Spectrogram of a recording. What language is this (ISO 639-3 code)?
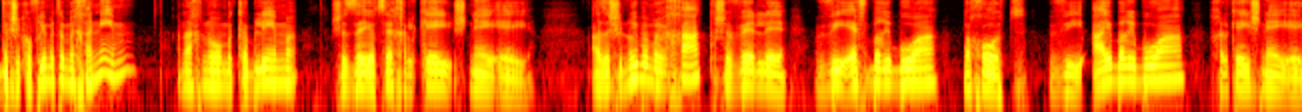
heb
